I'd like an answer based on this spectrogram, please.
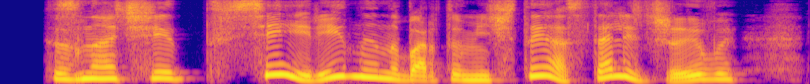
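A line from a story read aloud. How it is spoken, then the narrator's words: Cheerful. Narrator (Russian): весело говорила Маша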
